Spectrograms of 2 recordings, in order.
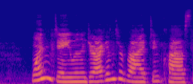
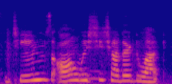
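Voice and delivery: plain reading voice

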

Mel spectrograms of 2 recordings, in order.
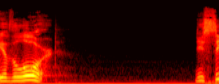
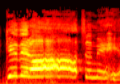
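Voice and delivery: high, loud and slow, voice straining for it; hungry shout; 8 semitones higher, 8 dB louder, slower than usual. Retold or imitated. Moses pleading to see God's glory, loud hungry cry. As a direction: demand everything with raw longing. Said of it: "He's, like, really hungry".

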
